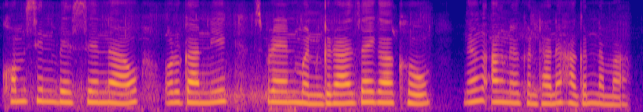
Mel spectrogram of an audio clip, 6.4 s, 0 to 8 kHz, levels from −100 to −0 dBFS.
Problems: constant background noise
